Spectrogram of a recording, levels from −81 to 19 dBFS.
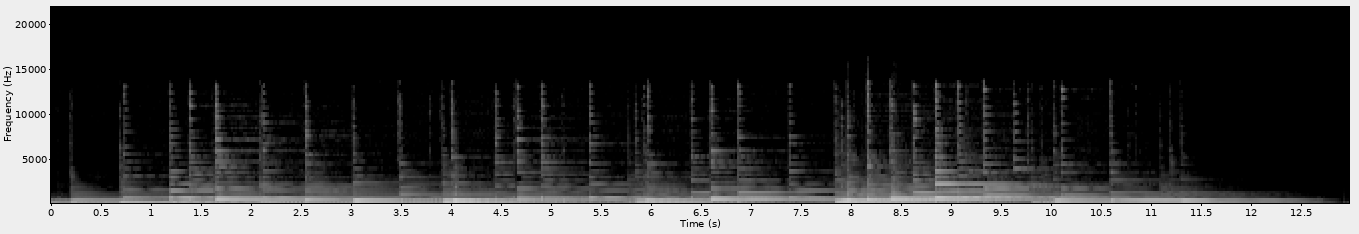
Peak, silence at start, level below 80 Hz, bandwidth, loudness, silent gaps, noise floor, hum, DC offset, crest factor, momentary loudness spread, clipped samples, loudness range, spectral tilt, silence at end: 0 dBFS; 0 s; -58 dBFS; 13.5 kHz; -17 LUFS; none; -50 dBFS; none; under 0.1%; 16 dB; 14 LU; under 0.1%; 6 LU; -7 dB/octave; 0.55 s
